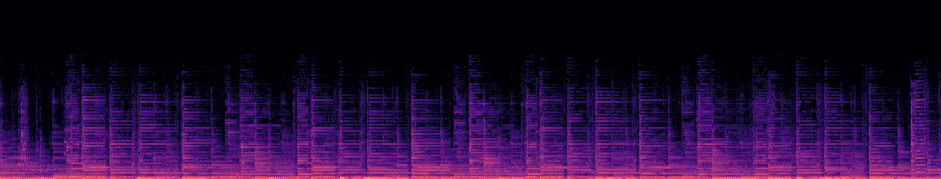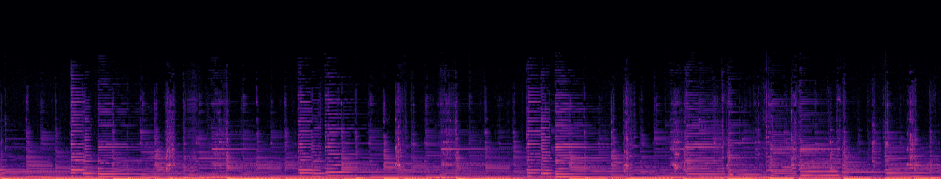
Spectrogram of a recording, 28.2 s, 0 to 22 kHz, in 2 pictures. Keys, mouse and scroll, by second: 0.2 click, 0.5 scroll down 2, 0.7 middle click, 1.3 ctrl+s, 1.5 middle click, 2.2 ctrl+s, 2.3 middle click, 3.2 alt+middle click, 3.8 click, 4.5-4.8 scroll up 2, 5.1-6.1 shift+middle drag, 6.1 click, 9.0 click, 9.4 click, 10.6 click, 12.8 click, 13.2 middle click, 13.7 ctrl+s, 13.7 click, 14.7 alt+middle click, 15.4 click, 16.5 click, 19.8 click, 20.1 middle click, 20.7 ctrl+s, 20.8 click, 21.3 ctrl+s, 21.7 shift+a, 23.1 alt+middle click, 23.4 alt+middle click, 24.7 click, 25.8 shift+middle click, 26.1 shift+scroll up 1, 26.4 s, 27.7 alt+middle click.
